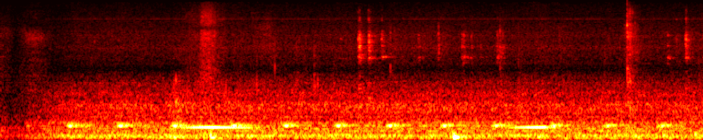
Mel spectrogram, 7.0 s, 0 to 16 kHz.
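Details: A blue whale about 60 miles off Long Island, played 20 times faster than life, gives a drawn-out, owl-like hoot twice over the sea's rumble, while a fin whale pulses regularly in the background, about twice a second.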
